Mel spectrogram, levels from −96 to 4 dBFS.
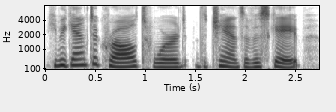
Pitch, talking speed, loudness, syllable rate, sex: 215 Hz, 195 wpm, -18 LUFS, 5.7 syllables/s, female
